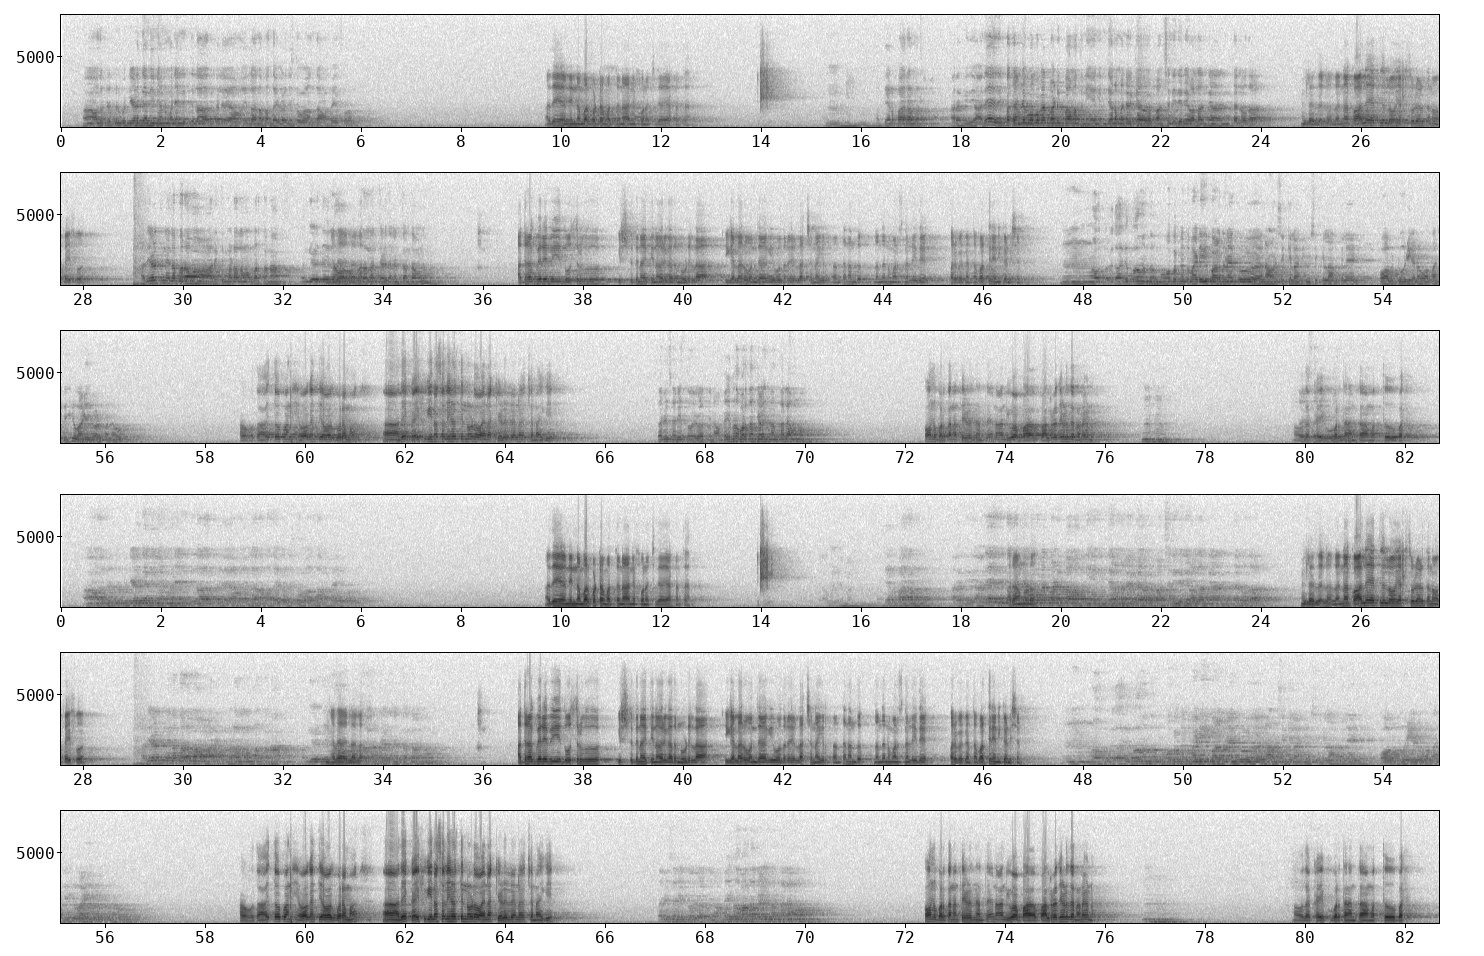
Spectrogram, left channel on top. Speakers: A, on the left; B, on the right.
A: ಹಾ ಒಂದು ಟ್ರಿಪಿ ಬಗ್ಗೆ ಹೇಳ್ದೇ ನೀನ್ ಏನು ಮನೇಲ್ಲ ಇದಿಲ್ಲ ಅದಕಲ್ಲಿ ಎಲ್ಲ ನಾ ಬಂದಾಗ ಹೇಳೇಳ್ತೀನ್ ತಗೋ ಅಂದ ಕೈಫ
B: ಅದೇ ನಿನ್ ನಂಬರ್ ಕೊಟ್ಟ
A: ಹ್ಮ್
B: ಮತ್ತ ನಾನೇ ಫೋನ್ ಹಚ್ಚಿದ ಯಾಕಂತ ಹ
A: ಹ್ಮ್ ಹ್ಮ್್ಮ ಮತ್ತೆೇಏನಪ್ಪಾ ಆರಾಮ ಅರಾಮ ಇದಾ ಅದೇ ಇಪ್ಪತ್ತು
B: ಆರಾಮ್
A: ಗಂಟೆಗೆ
B: ನೋಡು
A: ಹೋಗಬಾಗಂದ್ ಮಾಡ ಪ್ಪಾ ಮತ್ ನೀ ನಿಮ್ದೇನೋ ಮನಲಿಕ ಫಂಕ್ಷನ್ ಇದ ನೀಲ್ಲ ಅಂತ ಹೋದಾ
B: ಇಲ್ಲ ಇಲ್ಲ ಇಲ್ಲ ಇಲ್ಲ ನಾ ಕಾಲೇಜ ಆತ್ಲಿಲ್ಲ ಎಷ್ಟ್ ಸುಳ್ಳ ಹೇಳ್ತಾನವ ಕೈಫ್
A: ಅದ್ ಹೇಳ್ತಿನ ಎಲ್ಲ ಬರವ ಆ ರೀತಿ ಮಾಡಲ್ಲವ ಬರ್ತಾನ ಹಂಗ ಹೇಳಿದೆ
B: ಹ್ಮ್,
A: ಇಲ್ಲ
B: ಅದೇ ಇಲ್ಲ
A: ಬರಲ್ಲ ಅಂತ ಹೇಳ್ದ ನನ್ ತಂದ ಅವನು
B: ಹ ಅದ್ರಾಗ ಬೇರೆ ಬಿ ದೋಸ್ತ್ರಿಗು ಇಷ್ಟ ದಿನ ಐ್ತಿಿನ ಅವ್ರಗ ಅದ್ರ ನೋಡಿಲ್ಲ ಈಗ ಎಲ್ಲಾರೂ ಒ ಮುಂದೆ ಆಗಿ ಹೋದ್ರೆ ಎಲ್ಲಾ ಚೆನ್ನಾಗಿರ್ತದಂತ ನಂದು ನಂದನ್ನು ಮನಸಿನಲ್ಲಿ ಇದೆ ಬರ್ಬೇಕಂತ ಬರ್ತೀನಿ ಎನಿ ಕಂಡೀಷನ್
A: ಹ್ಮ್ ಹೌತ್ೌ ಅಪಾ ಒಂದು್ ಹೋಗ್ಬಕ್ಂತ ಮಾಡೀ ಬಾಳ ದಿನ ಆಯ್ತು ನಾವವು ಸಿಕ್ಕಿಲ್ಲ ನೀವು್ ಸಿಕ್ಕಿಲ್ಲ ಅದಕಲ್ಲ ಒಬ್ ಟೂರಿಗಡೆ ಅದ ವಡಿ ರಡಪಾಲ
B: ಹೌದಾ ಆಯ್ತಪ್ಪ ನೀ ಯವಾಗಂತ ಅವಾವಾಗ ಬರಮ್ಮ ಅ ಅದೇ ಕೈಫಗೆ ಇನ್ನೊಸಲ ಹೇಳ್ತೀನ್ಿ ನೋಡ ಏನ ಕೇಳಿಲ್ಲೇನು ಚೆನ್ನಾಗಿ
A: ಸರಿ ಸರಿ ತೋ ಹೇಳ್ತೀನಿ ನ ಕೈಫನ ಬರತ್ತ ಅಂತ ಹೇಳಿದನ ಅಂತಲ್ಲೇ ಅವನು
B: ಅವನು ಬರ್ತಾನ ಅಂತ ಹೇಳಿದ ಅಂತೆ ನಾನನ್ ಇವ ಬಾ ಬಾಲರಾಜ್ ಹೇಳ್ದಾನ ನವನು
A: ಹ್ಮ್ ಹ್ಮ್
B: ಹೌದಾ
A: ಸರಿ ಸರಿ
B: ಕೈಫ ಬರ್ತಾನಂತ
A: ಓಂ ತೋ
B: ಮತ್ತು ಬ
